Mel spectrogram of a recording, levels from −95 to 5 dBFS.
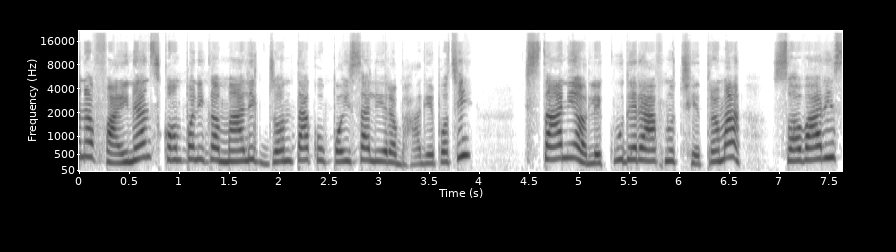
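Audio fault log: No audible faults detected.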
